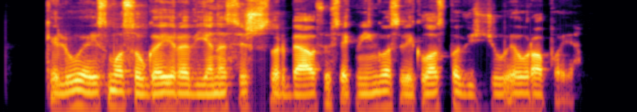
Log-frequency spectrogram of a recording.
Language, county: Lithuanian, Alytus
